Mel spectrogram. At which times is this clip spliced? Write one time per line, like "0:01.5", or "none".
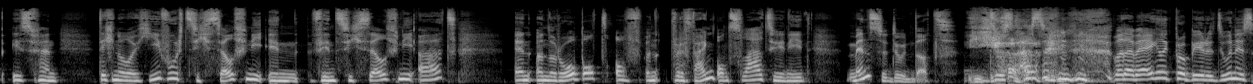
0:06.6
0:07.2
0:11.1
